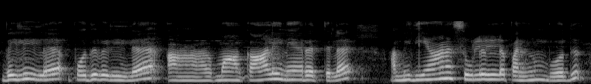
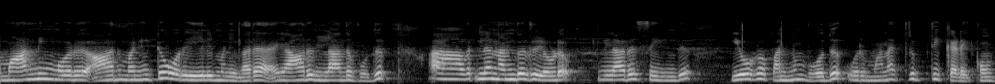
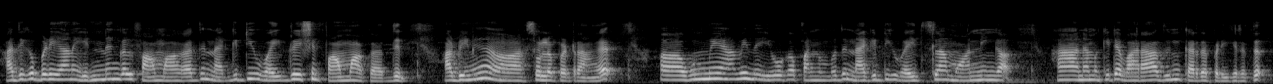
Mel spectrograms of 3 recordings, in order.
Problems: background sounds at intervals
